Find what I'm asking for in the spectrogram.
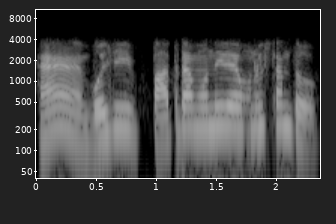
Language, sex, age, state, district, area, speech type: Bengali, male, 18-30, West Bengal, Paschim Medinipur, rural, conversation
